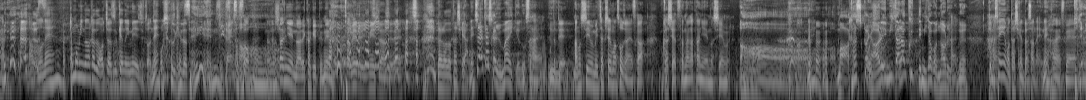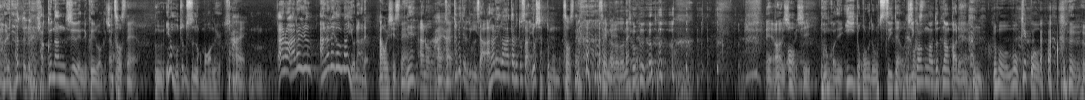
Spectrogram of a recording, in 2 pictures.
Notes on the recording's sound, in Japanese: 東京・東銀座Another One+にて行われた公開収録。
